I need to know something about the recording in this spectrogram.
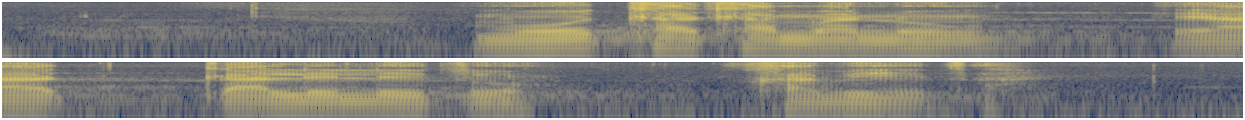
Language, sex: Tswana, male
